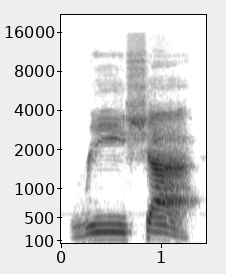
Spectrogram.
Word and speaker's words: Risha: is in the house Miss Risha everybody get the get the pronunciation of her name correctly re-shy trying to teach people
